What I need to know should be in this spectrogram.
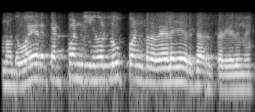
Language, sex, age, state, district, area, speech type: Tamil, male, 30-45, Tamil Nadu, Pudukkottai, rural, conversation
